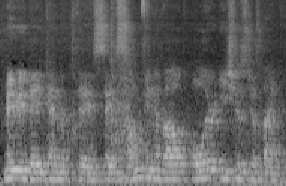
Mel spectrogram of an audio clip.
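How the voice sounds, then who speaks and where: A man's voice: fairly high pitch, steady tone, normal speed, a little hiss or hum. A man from Mexico with a Mexican accent, a native Spanish speaker, answering questions at a lecture with frequent hesitations. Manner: hesitant, restarts phrases. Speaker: guest speaker. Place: lecture hall. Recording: echoey hall, far from mic.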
